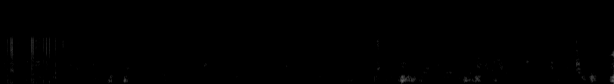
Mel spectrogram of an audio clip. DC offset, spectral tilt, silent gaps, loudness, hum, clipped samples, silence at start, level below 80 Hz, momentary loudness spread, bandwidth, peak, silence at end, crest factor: under 0.1%; -3.5 dB/octave; none; -63 LUFS; none; under 0.1%; 0.05 s; -88 dBFS; 10 LU; 3.9 kHz; -34 dBFS; 0 s; 30 dB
